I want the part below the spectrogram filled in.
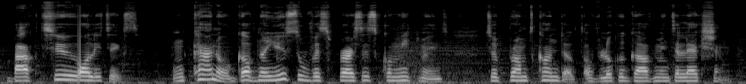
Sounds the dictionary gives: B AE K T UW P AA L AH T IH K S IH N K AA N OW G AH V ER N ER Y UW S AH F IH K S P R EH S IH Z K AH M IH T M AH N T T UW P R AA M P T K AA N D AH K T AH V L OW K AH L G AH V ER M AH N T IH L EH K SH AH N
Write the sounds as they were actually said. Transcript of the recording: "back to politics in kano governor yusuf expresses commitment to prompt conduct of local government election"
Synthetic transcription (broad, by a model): B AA K T UW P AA L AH T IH K S IH N K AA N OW G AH V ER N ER Y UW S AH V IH S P EH S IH S K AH M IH T M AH N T T UW P R AA M P T K AA N D AH K T AH V L OW K AH L G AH V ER M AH N T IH L EH K SH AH N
